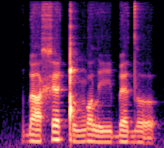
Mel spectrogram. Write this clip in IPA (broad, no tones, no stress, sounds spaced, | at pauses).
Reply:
ɗ a x ɛ ǃ u ŋ ɔ l iː ɓ ɛ d ɤː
